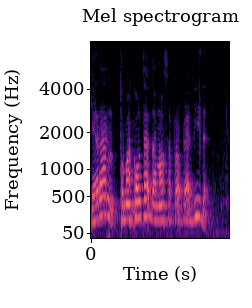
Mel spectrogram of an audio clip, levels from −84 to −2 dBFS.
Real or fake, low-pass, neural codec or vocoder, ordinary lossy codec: real; 7.2 kHz; none; MP3, 64 kbps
